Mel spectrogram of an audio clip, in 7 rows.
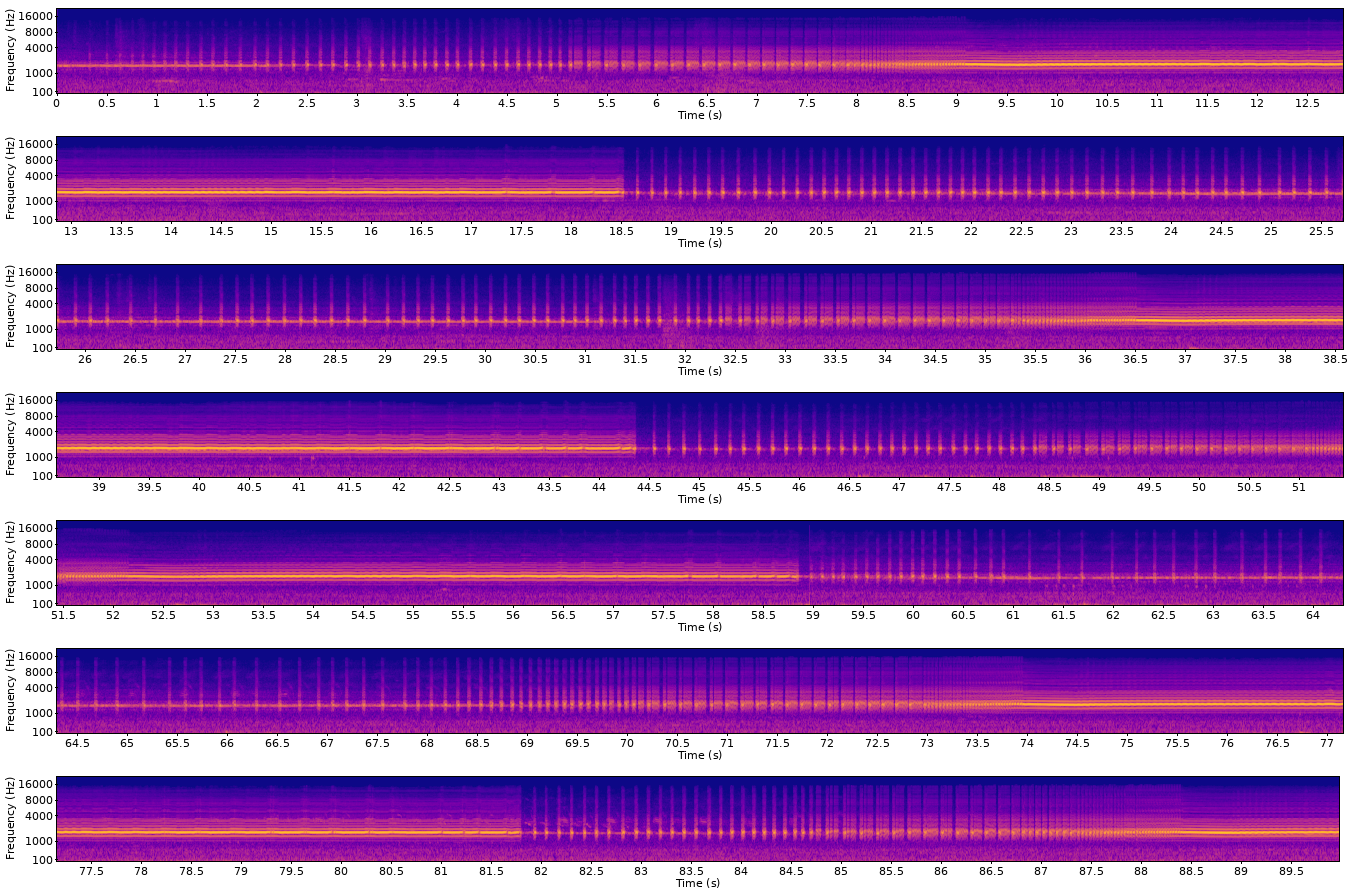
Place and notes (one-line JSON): {"title": "Novo Horizonte, Feira de Santana - BA, Brasil - canto da cigarra", "date": "2014-02-19 09:20:00", "description": "O áudio o canto da cigarra foi gravado no mes fevereiro de 2014, no campus da Universidade Estadual de Feira.Foi utilizado para captação um microfone Sennheiser ME66, com abafador de vento, vara e uma câmera marca sony, modelo Z7, com duas entradas xlr de áudio e fone de ouvido.", "latitude": "-12.20", "longitude": "-38.97", "altitude": "244", "timezone": "America/Bahia"}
